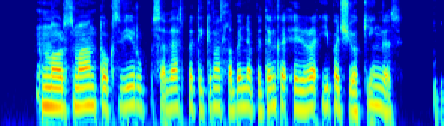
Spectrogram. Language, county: Lithuanian, Vilnius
